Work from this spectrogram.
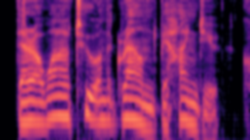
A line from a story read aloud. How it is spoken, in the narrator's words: called Reg softly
